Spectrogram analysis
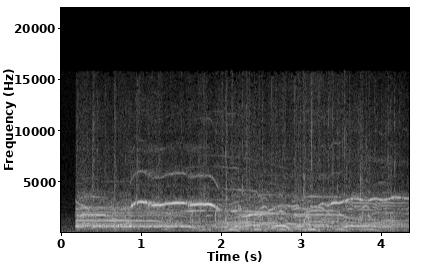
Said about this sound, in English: A large crowd gathered for the totem raising in Anchor Park at Main and 3rd Streets in downtown Tofino.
